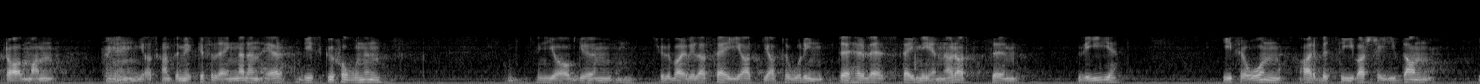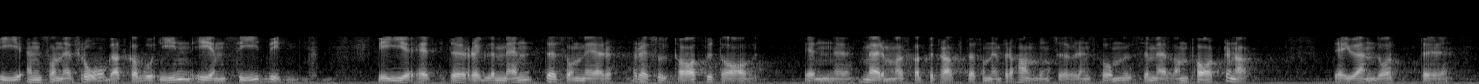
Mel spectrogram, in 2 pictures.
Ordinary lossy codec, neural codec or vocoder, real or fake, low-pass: MP3, 32 kbps; codec, 16 kHz, 4.8 kbps, FACodec; fake; 3.6 kHz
